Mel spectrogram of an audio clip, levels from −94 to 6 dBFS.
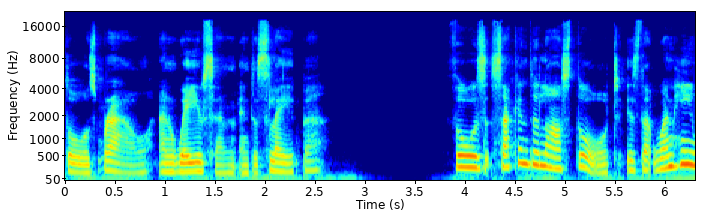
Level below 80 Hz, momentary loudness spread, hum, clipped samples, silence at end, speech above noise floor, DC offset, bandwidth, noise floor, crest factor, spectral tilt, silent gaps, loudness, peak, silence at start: -54 dBFS; 13 LU; none; under 0.1%; 0 s; 35 dB; under 0.1%; 18 kHz; -60 dBFS; 16 dB; -5 dB/octave; 3.31-3.38 s, 3.55-3.60 s; -26 LUFS; -10 dBFS; 0 s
